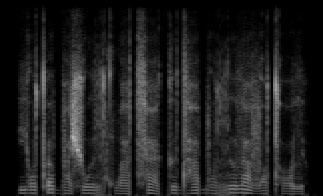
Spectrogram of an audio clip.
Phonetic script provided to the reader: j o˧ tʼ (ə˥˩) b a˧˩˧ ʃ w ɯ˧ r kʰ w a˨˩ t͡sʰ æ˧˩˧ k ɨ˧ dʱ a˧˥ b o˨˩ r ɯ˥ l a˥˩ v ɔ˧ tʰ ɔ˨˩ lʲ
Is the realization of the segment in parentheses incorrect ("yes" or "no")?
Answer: no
